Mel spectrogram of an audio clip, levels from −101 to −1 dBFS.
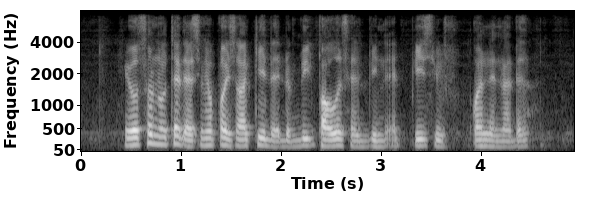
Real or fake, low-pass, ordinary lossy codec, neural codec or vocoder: fake; 7.2 kHz; none; codec, 24 kHz, 3 kbps, HILCodec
